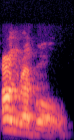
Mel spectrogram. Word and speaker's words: honorable: So the H is silent. You wouldn't say honorable. You should say honorable, honorable. Notice also, I didn't say honorable. The last sound here is L, and it must be articulated.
